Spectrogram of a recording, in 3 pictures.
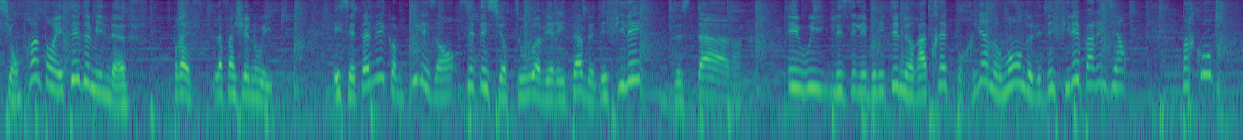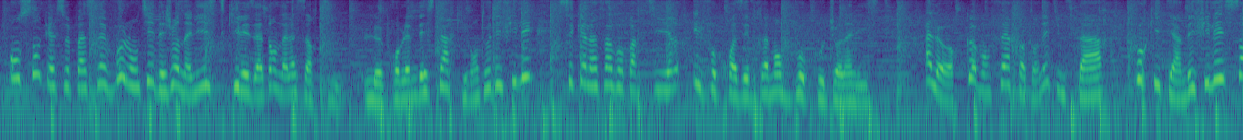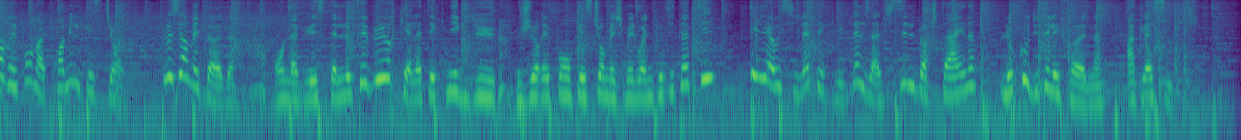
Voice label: Jeune dynamique souriant; voix off; Fashion Week

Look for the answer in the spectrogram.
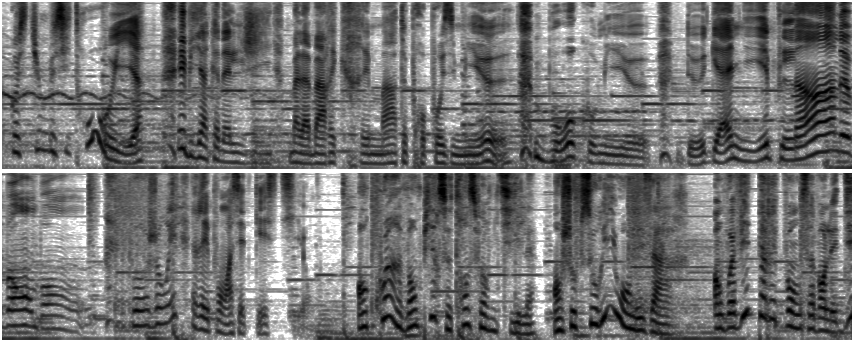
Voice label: Halloween Sorciere voix jeune dynamique; voix off

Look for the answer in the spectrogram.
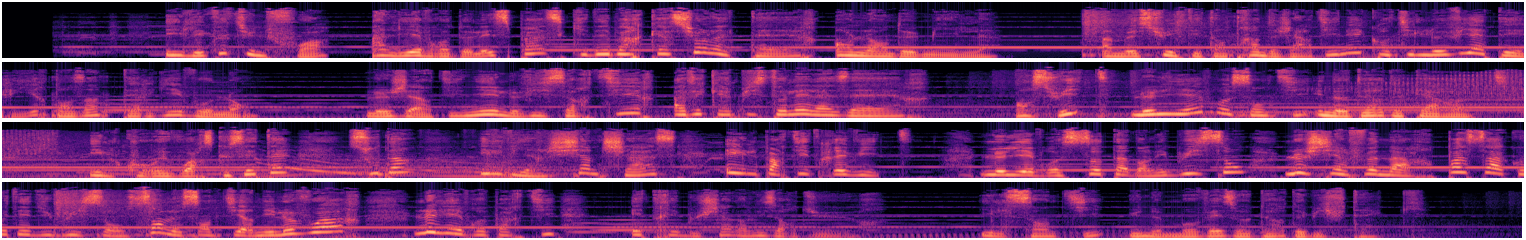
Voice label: Evenementiel naturel souriant; Lapin 2000

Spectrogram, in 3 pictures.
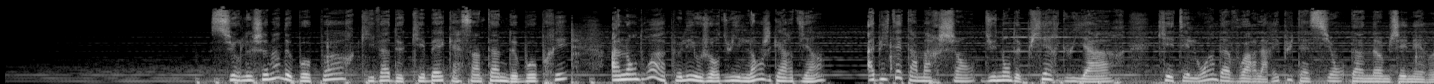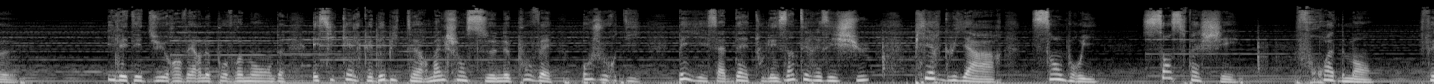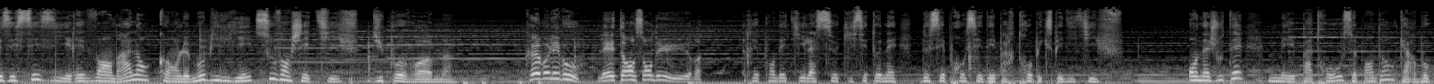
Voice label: Grave suspense; voix off; L avare

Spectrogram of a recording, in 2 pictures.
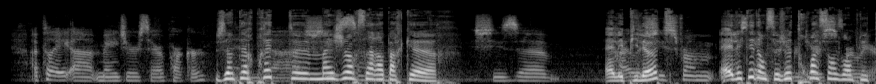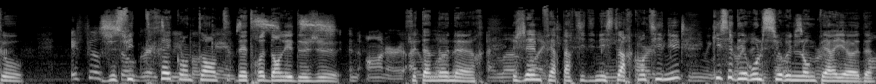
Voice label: Naturel souriant; voix off; Major Sarah Parker

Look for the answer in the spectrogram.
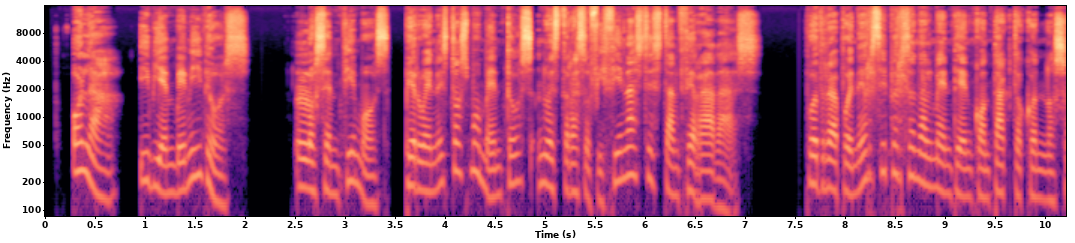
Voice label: ESPAGNOL attente tel

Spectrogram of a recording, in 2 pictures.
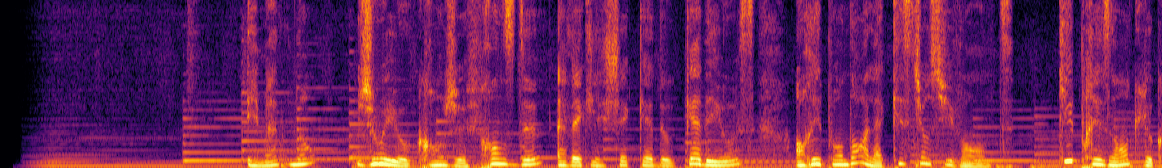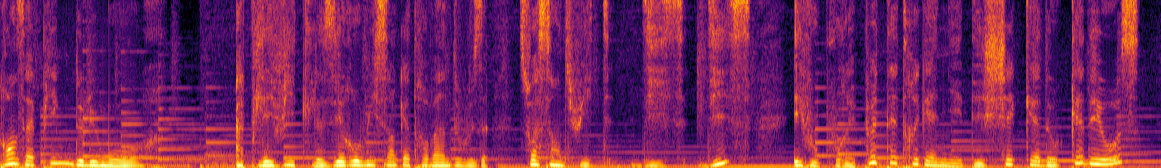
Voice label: Doux intimiste; Kadeos

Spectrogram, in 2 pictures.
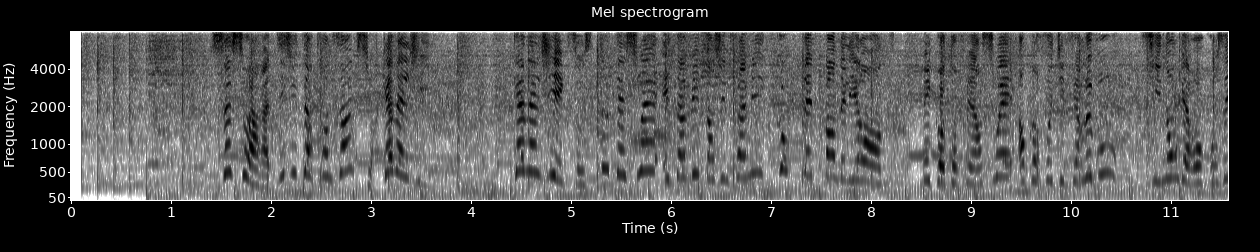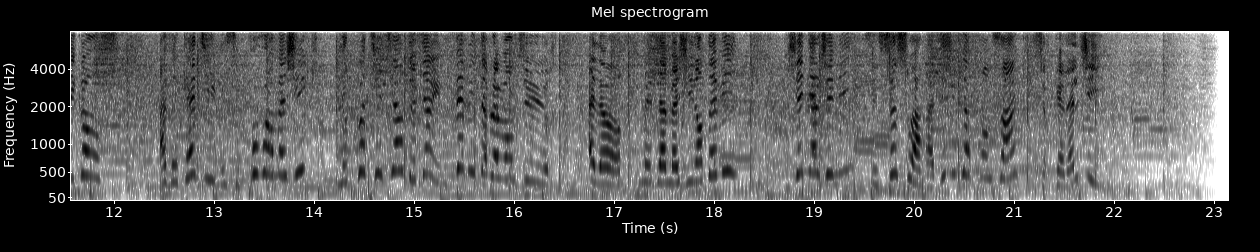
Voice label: Jeune dynamique; Canal J

